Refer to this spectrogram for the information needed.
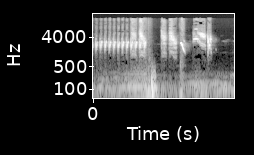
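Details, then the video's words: Common iora, male and female, singing energetically: a fast rattling trill of about a dozen buzzy notes, then scattered chirps and a sharp downslurred whistle, with a low background hum. "Suara Burung cipoh/sirtu jantan dan betina gacor!"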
